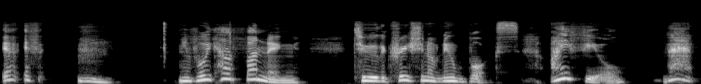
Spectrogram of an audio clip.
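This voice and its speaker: A man playing a timid, awkward, eerily cheerful small-town radio news host, stammering and pausing through a surreal fiction podcast monologue. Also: fairly high pitch, wildly swooping pitch, husky, no echo, exaggerated voice. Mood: earnest, uneasy. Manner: hesitant, stammering, many ums and pauses. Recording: dull, lo-fi, slightly muffled sound.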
